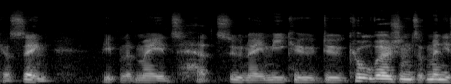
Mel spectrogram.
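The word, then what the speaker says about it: Hatsune Miku: are your opinions on hatsui Miku hey I pronounced it no almost right hatsun Miku if you're not familiar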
